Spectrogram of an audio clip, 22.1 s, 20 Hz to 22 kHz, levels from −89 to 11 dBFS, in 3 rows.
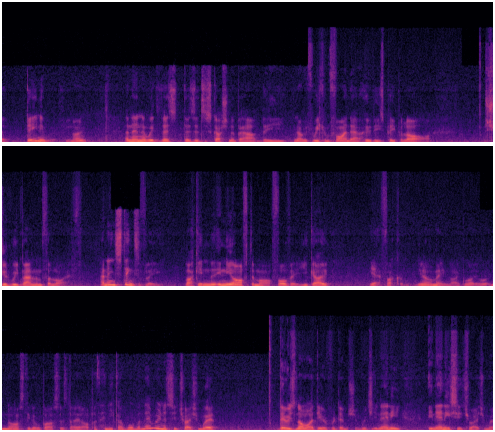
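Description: At 8.67 to 8.83 s, 9.97 to 10.11 s, 12.57 to 12.87 s and 18.63 to 18.71 s, short pauses in the speech lose their textured room noise and fill instead with a flat, featureless hiss, about 2 to 4 dB quieter, lasting 160, 140, 300 and 80 ms. This is comfort noise in place of the background, likely from discontinuous transmission such as Opus DTX, where the sender stops sending during silence and the receiver synthesises smooth noise until speech resumes.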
